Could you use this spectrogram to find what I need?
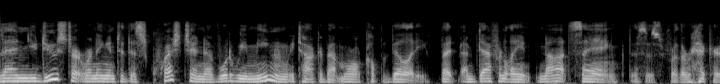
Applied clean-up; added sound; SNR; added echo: none; none; none; none.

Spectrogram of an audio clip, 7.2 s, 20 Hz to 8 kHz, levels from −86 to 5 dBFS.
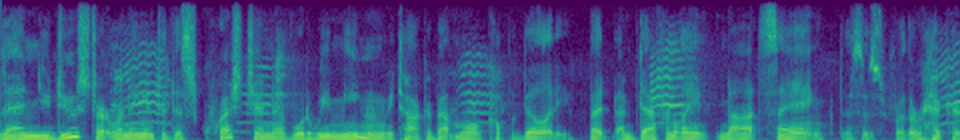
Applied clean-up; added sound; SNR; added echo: none; Meow; 17 dB; none.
